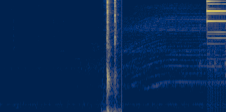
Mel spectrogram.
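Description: A laptop gives a short beep.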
